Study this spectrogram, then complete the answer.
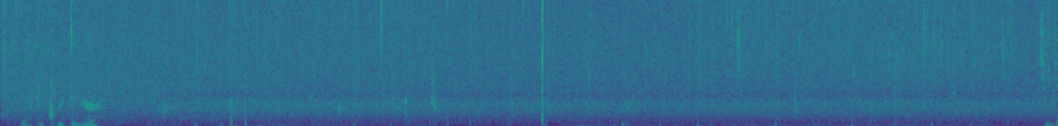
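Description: Rain patters steadily on a creekside forest trail along Seven Bridges Trail in South Milwaukee, a soft continuous hiss with scattered drops, while a voice speaks briefly near the start.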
